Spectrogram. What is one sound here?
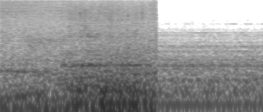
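A spaceship engine roars loudly, then cuts off.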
